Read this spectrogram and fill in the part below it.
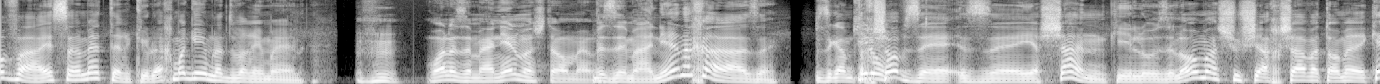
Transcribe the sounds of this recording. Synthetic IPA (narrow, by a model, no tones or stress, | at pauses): vaese̞ʁme̞te̞ʁkiilue̞χmaɡiimladvaʁimae̞̰le | ɦ̩ | walazemeanjenmaʃat̪aomeʁvezemeanjenaχaʁazḛ | zeɡamtaχʃo̞vzezejaʃankiiluzelo̞maʃuʃe̞aχʃavat̪ao̞meʁk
